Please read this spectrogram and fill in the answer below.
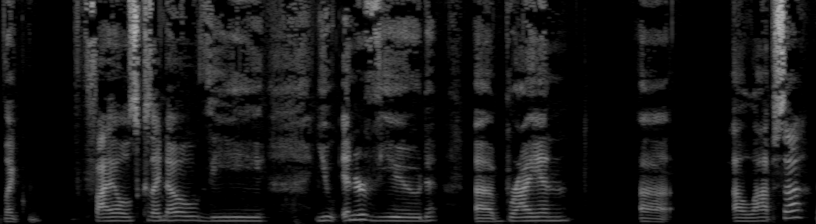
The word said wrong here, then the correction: Alaspa: Is that how you pronounce his name? Alapsa, the guy who wrote the book on Precious Hope? – Alaspa. – Alaspa, sorry.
